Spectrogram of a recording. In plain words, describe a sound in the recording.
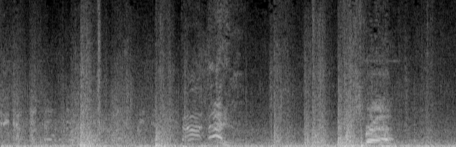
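Vehicles crash and crunch against each other.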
